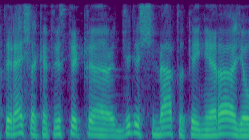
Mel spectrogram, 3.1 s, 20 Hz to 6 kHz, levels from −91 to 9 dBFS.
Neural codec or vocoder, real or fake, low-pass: codec, 44.1 kHz, 1.7 kbps, Pupu-Codec; fake; 5.4 kHz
